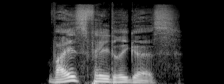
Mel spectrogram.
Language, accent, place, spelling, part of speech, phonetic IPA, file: German, Germany, Berlin, weißfeldriges, adjective, [ˈvaɪ̯sˌfɛldʁɪɡəs], De-weißfeldriges.ogg
- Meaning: strong/mixed nominative/accusative neuter singular of weißfeldrig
